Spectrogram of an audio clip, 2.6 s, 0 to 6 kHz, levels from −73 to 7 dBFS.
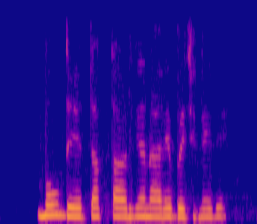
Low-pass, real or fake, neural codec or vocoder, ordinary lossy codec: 5.4 kHz; fake; vocoder, 44.1 kHz, 80 mel bands, Vocos; Opus, 24 kbps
